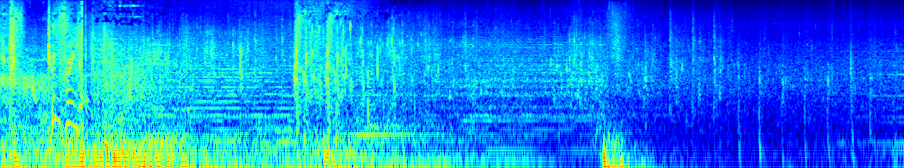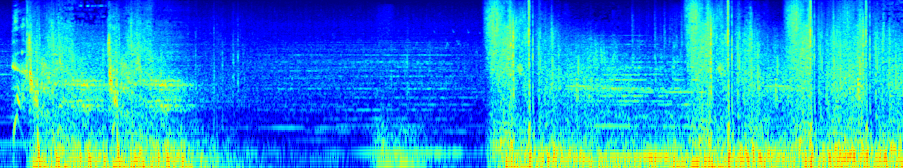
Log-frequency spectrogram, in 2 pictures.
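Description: Confringo fire spell blasts from the Hogwarts Legacy video game boom in repeated heavy bursts, each explosion followed by a rumbling decay, separated by quieter gaps with game sounds.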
